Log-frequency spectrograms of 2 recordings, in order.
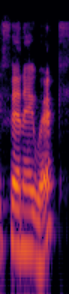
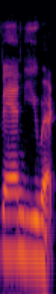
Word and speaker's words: Van Ewyk: If it was my mother-in-law, she would say Van Awick. If it was my husband's auntie, it would say Van Vanwick. But, uh, my husband and I pronounce it Van Uick.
